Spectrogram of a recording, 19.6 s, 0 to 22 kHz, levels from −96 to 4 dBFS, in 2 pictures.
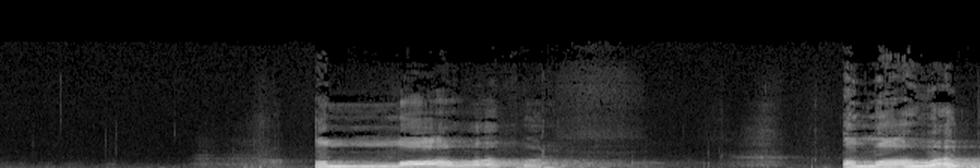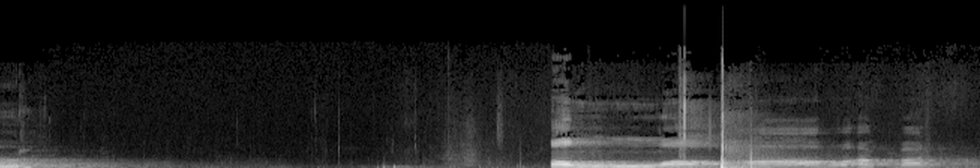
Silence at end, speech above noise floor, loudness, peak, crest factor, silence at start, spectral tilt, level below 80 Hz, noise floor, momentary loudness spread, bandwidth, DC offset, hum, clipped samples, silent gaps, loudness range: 0.4 s; 50 dB; -19 LUFS; 0 dBFS; 22 dB; 3.15 s; -6 dB/octave; -44 dBFS; -67 dBFS; 17 LU; 15 kHz; under 0.1%; none; under 0.1%; none; 11 LU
